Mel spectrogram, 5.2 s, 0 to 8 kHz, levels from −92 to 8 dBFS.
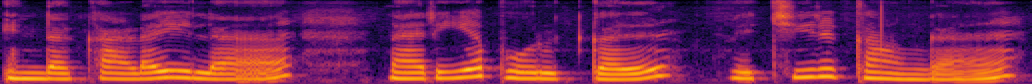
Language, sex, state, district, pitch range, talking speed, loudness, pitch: Tamil, female, Tamil Nadu, Nilgiris, 200-255 Hz, 60 wpm, -14 LUFS, 215 Hz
